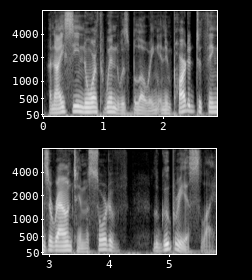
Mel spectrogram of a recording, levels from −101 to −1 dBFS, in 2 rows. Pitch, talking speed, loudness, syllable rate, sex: 105 Hz, 175 wpm, -20 LUFS, 4.6 syllables/s, male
